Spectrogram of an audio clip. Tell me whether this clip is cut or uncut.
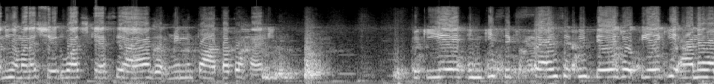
cut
